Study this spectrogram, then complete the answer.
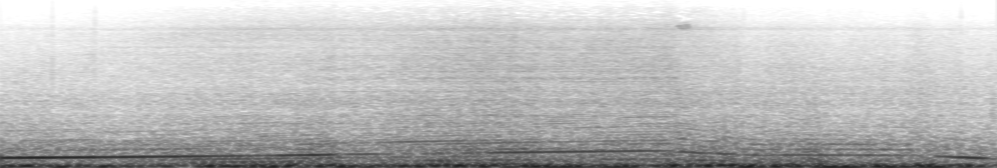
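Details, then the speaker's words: Customer EG hatchback with a GSR engine swap and an eBay turbo kit, retuned; the motor still needs a rebuild. Full-throttle hit in second gear under boost pulls strong, the note climbing smoothly with no misfire or stumble. Quick, running well. "give it a hit in second gear here and show you how the power is now she's quick"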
